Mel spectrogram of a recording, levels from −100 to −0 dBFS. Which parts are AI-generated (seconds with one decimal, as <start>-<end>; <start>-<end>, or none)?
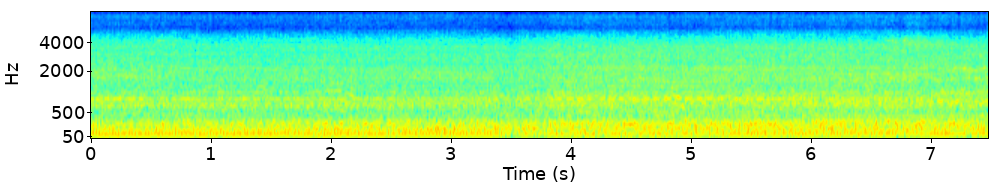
0.8-1.9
